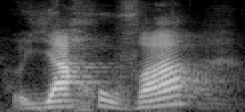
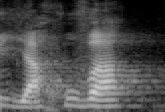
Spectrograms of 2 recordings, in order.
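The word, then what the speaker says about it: יהוה: bah nous allons revenir sur l'image yahoua bah ça ça devenu yahouva et les gens l'ont écrit les personnes qui ne sont non ne sont pas conscients l'ont écrit en yahouva c'est un nom d'un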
